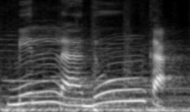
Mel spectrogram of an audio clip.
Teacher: Hanya dimasukkan saja nun mati kepada huruf lam ini. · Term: diidghamkan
